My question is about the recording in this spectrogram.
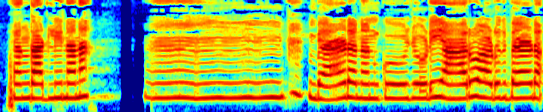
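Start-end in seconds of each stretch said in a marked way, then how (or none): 1.4-5.4 drawn-out whimpering refusal; sulky, wailing child; crying. Acted. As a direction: whine through a long tearful hum. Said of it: "ಸುಮ್ಕಿರು, ಅಳಬಾರ್ದ".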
